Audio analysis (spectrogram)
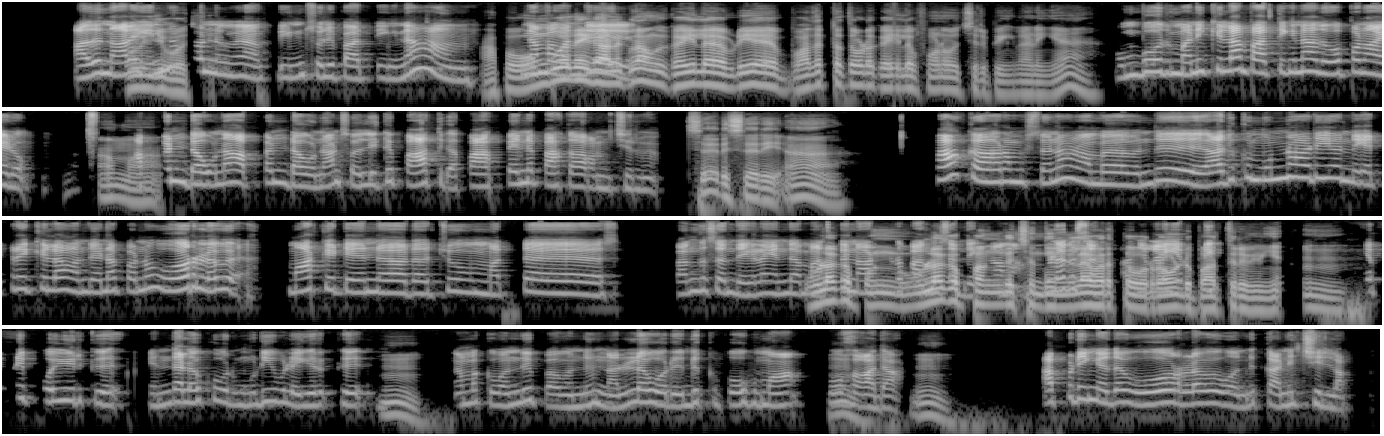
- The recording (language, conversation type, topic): Tamil, podcast, உங்கள் தினசரி கைப்பேசி பயன்படுத்தும் பழக்கத்தைப் பற்றி சொல்ல முடியுமா?
- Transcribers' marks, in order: other background noise; tsk; in English: "அப் அண்ட் டவுனா, அப் அண்ட் டவுனான்னு"; other noise; tapping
